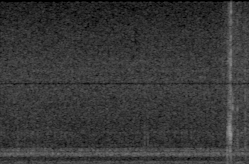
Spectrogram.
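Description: Steady low hum with a hiss over it: background room tone with no distinct events.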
